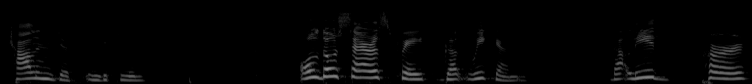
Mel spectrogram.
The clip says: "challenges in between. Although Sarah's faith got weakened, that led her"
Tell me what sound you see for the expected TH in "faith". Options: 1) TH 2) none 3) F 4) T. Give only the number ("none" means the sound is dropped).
4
